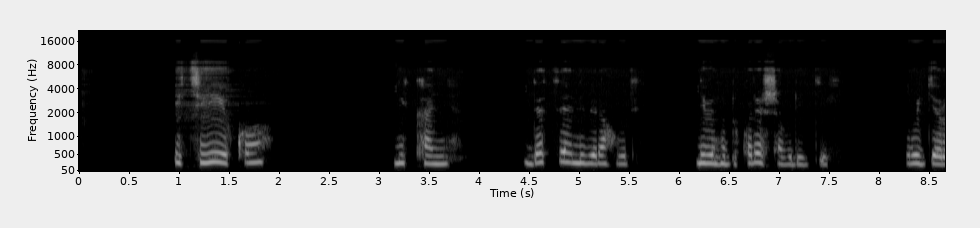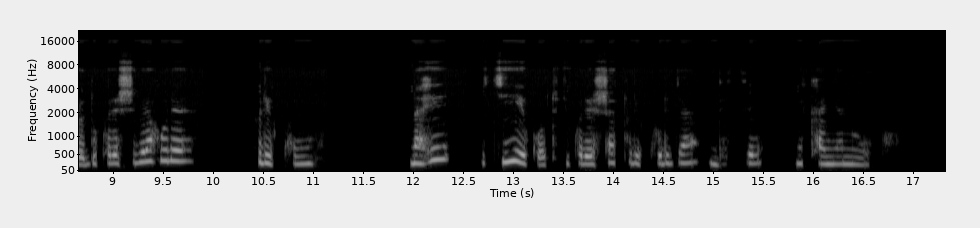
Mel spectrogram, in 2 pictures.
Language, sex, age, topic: Kinyarwanda, female, 25-35, finance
